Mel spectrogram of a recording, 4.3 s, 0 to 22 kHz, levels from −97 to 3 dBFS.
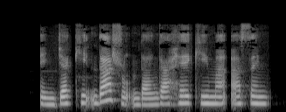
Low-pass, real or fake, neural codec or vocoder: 9.9 kHz; real; none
